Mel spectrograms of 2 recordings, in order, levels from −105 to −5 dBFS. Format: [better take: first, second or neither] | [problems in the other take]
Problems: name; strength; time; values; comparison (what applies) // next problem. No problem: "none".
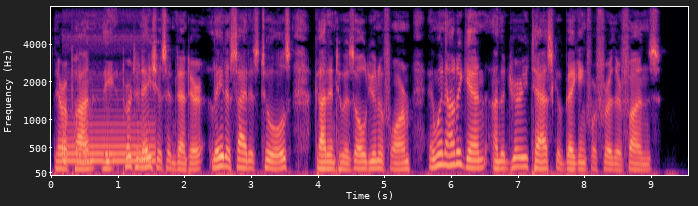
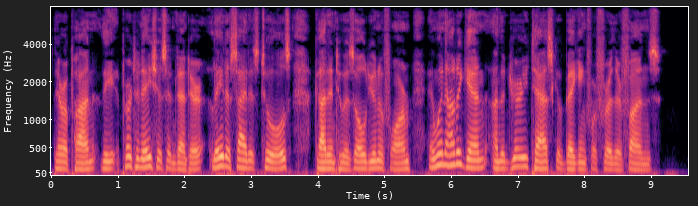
second | background sound (Keyboard (musical)); 2 dB below the speech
